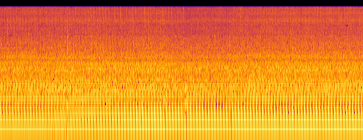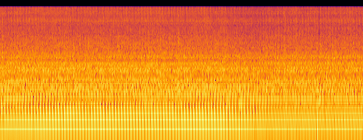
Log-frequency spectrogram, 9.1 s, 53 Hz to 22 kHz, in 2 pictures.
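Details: Briggs 18.5 engine: loud, steady small-engine chug with uneven thumps breaking the rhythm every second or so; runs rough and smokes.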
